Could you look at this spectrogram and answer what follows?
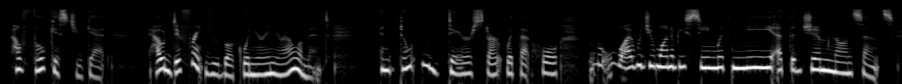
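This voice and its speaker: A woman's voice: on the high side, no echo, studio quality. A young woman playing a devoted, earnest college girlfriend in an intimate, reassuring ASMR roleplay, speaking straight to the listener. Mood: tender, insistent, then defiant, affectionate. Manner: soft, intimate, reassuring, direct address to listener. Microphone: close, dry microphone.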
